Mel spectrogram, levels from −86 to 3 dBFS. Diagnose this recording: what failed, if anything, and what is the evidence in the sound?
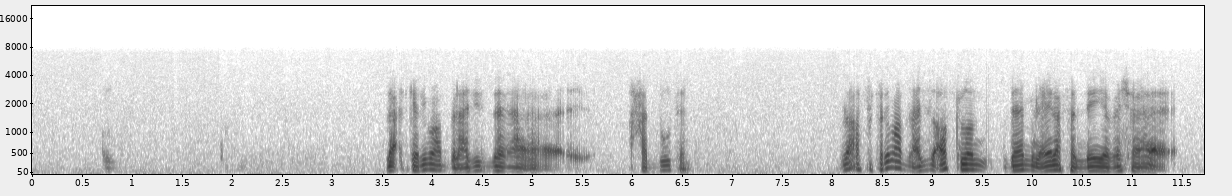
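Between 1.86 and 2.21 s the speech sinks by roughly 40 dB at its deepest point, over a total of about four tenths of a second. This is speech suppressed in double talk, at the call-processing stage. The echo canceller most likely mistook the overlap with the far end for its own loudspeaker echo and attenuated everything. On a waveform the envelope collapses. A spectrogram shows the harmonics fading.

From 5.77 to 5.97 s, 200 ms of the pause lose their texture and become a smooth, even hiss about 2 dB quieter than the surrounding background, which sits about 34 dB under the loudest speech. This is comfort noise in place of the background, at the codec stage. The sender likely stopped transmitting during silence through discontinuous transmission, which points to Opus DTX, and the receiver synthesised a noise fill. 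On a spectrogram the irregular room-noise grain turns into a uniform smear capped at the 8 kHz band edge.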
